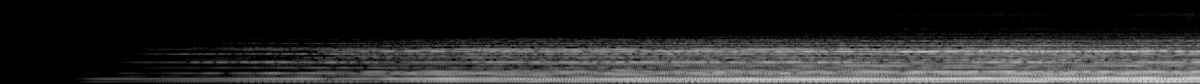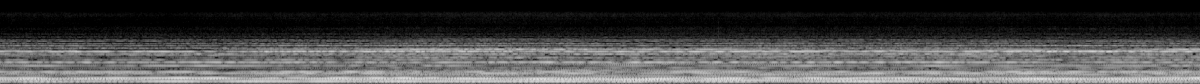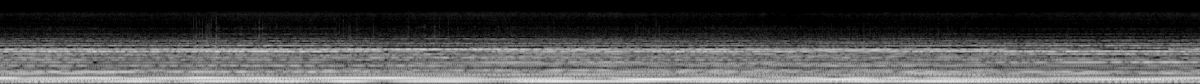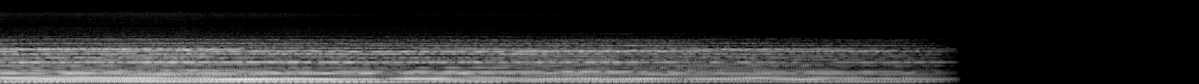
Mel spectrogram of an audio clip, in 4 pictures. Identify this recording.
Some ambient pad made with flutes
Granular synthesis The Mangle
